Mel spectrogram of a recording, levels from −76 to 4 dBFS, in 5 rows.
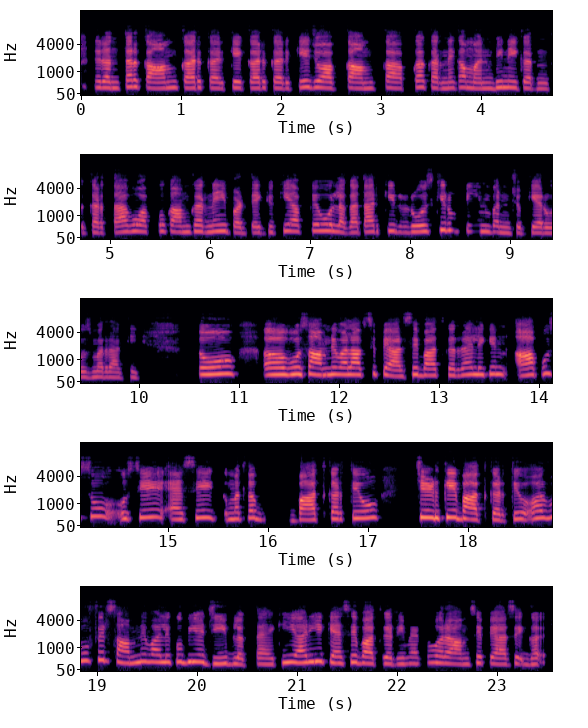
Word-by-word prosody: निरंतर 240 +3 +2
काम 230 +1 +2
कर-कर 230 -1 +1
के 240 - +1
कर-कर 225 -1 0
के, 255 +5 -2
जो 255 -1 -1
आप 230 -2 +2
काम 225 -1 +3
का 240 - +2
आपका 260 +4 -2
करने 230 0 -3
का 250 +1 0
मन 220 -2 -3
भी 250 +2 -2
नहीं 250 -1 0
करन्त 210 -2 -6
करता, 215 +2 -1
वो 255 +1 -5
आपको 245 +2 -5
काम 230 0 +1
करने 245 0 0
ही 260 - 0
पड़ते 210 -1 -3
हैं, 210 - -4
क्योंकि 225 +5 -6
आपके 260 +2 -7
वो 270 0 -1
लगातार 230 0 -1
की 265 -1 -2
रोज़ 240 +3 -2
की 310 - +1
रूटीन 250 -3 -8
बन 210 -2 -7
चुकी 205 +2 -6
है, 205 - +1
रोज़मर्रा 195 -1 -6
की। 185 +1 -16 0.6
तो 300 +2 +3 0.3
अ, 270 - +3 0.2
वो 300 +1 +3
सामने 285 -1 +5
वाला 285 0 +5
आपसे 280 +2 0
प्यार 240 -5 +3
से 285 +4 -3
बात 255 0 +2
कर 255 -1 -2
रहा 270 +2 -2
है, 290 - -1
लेकिन 290 +1 -2 0.2
आप 275 +2 +5
उसो 340 +3 -4 0.2
उसे 325 +5 +1
ऐसे 255 +4 0
क 260 -3 -13
मतलब 270 0 -1 0.3
बात 240 0 +5
करते 270 +1 0
हो, 310 +2 -1 0.4
चिढ़ 325 -2 +7
के 330 -1 +10
बात 255 -4 +6
करते 235 +2 -1
हो, 265 - -2
और 295 +3 0
वो 330 +3 -2
फिर 380 - -1
सामने 290 -1 0
वाले 300 -1 -1
को 310 +1 -5
भी 310 +1 +1
अजीब 240 -3 -2
लगता 225 +1 -4
है 220 -1 -5
कि, 285 +6 -3
"यार, 280 +1 +2
ये 325 +1 +2
कैसे 270 +1 0
बात 245 -1 +4
कर 245 - -1
रही 230 - -9
है? - - -8
मैं 245 - -6
तो 280 - -6
आराम 235 -3 +1
से, 265 - -2
प्यार 230 -3 -1
से 245 - -2
घ" 220 +2 -5
250 Hz, 230 wpm, -23 LUFS, 230-285 Hz, 0.6 s, के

